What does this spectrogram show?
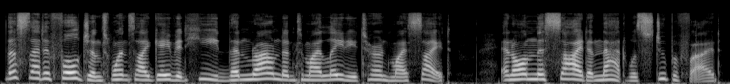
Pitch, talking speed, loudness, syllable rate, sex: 215 Hz, 195 wpm, -18 LUFS, 5.0 syllables/s, female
